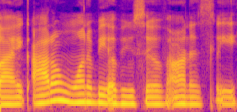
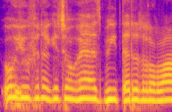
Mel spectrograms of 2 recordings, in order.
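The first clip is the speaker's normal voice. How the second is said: higher, hammed-up scolding mom; mock threatening parent; 6 semitones higher, faster than usual. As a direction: play the mom who threatens a whooping, half joking. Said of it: "I'm not about to".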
